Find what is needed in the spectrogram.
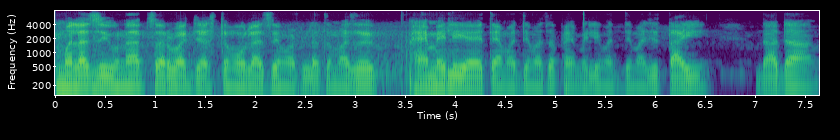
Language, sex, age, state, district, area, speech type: Marathi, male, 18-30, Maharashtra, Nagpur, urban, spontaneous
